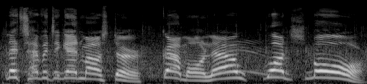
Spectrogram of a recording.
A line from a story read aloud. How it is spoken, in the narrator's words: They called for more ale and began to shout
